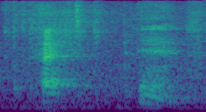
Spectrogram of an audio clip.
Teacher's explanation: Pet and pin are pronounced with the same E sound.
